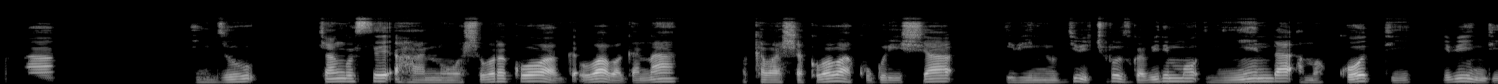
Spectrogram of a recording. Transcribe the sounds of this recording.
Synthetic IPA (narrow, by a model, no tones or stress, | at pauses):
na | inzu | caːŋɡwase̞ʔahaːn̥huβaʃo̞βo̞ɾakuβaβaɡana | βakaβaːʃakuβaβakuɡuɾiːʃa | iβiːn̥hubɟiβit͡ʃuɾuːzɡwaβiɾimo̞ʔimiɲe̞ːndaʔamakʰo̞ːtʰi | niβiːndi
